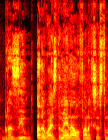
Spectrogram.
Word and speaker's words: Brasil: In Portugal, /l/ just becomes dark [ɫ] in those situations, while in Brazil, the allophone goes the extra mile and straight-up becomes [w]. I should also mention that I’ve heard dark L used as a phoneme before in Portuguese. Since both countries involved here end with L, I’ll just use them as the examples- we have Portugal and Brasil.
